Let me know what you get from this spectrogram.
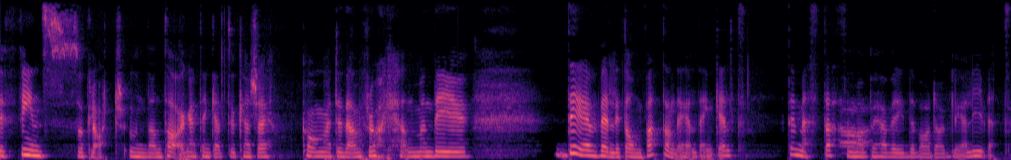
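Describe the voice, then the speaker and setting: Using an ordinary speaking voice, a woman of medium pitch talks at a moderate pace with fairly even intonation. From northern Sweden (Norrbotten, Arvidsjaur). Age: 30s. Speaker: sustainable-living influencer, mother of three. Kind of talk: interview conversation.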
